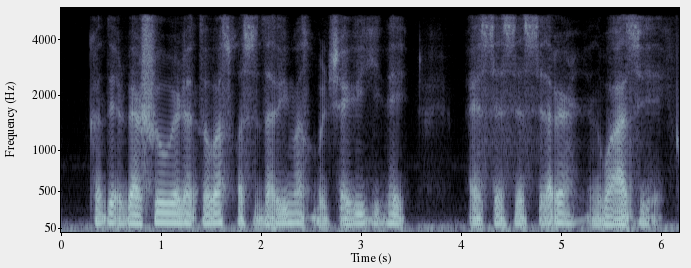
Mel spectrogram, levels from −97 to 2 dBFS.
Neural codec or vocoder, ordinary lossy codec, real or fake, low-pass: autoencoder, 22.05 kHz, a latent of 192 numbers a frame, VITS, trained on many speakers; MP3, 48 kbps; fake; 5.4 kHz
